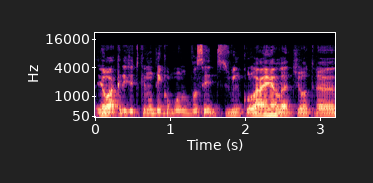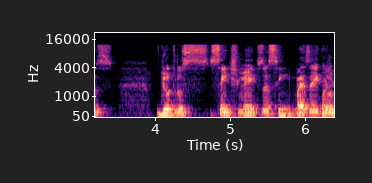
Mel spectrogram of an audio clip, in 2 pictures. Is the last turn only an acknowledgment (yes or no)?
yes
